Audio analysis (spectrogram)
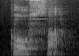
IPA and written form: ˈkosa (cosa)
